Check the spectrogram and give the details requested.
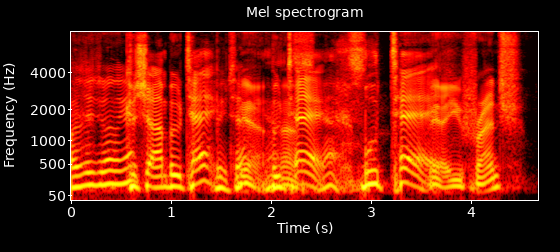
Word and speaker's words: Boutte: That's a very sophisticated way to pronounce booty as well. There, how did you do that? Keyshawn Boutte.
